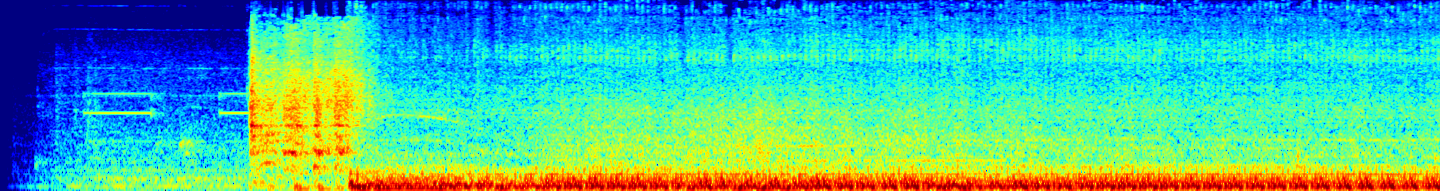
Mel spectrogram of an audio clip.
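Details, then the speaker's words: Subaru WRX idling after start-up: rapid, rhythmic puffing tick from an exhaust leak, to be fixed with a donut gasket. "here that that little like that sound that it's making yeah that's an exhaust leak and that's not good because wanna can let harmful gases into your cabin all right potentially kill you"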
